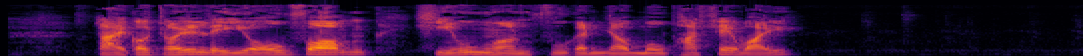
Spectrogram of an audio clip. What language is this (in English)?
Cantonese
